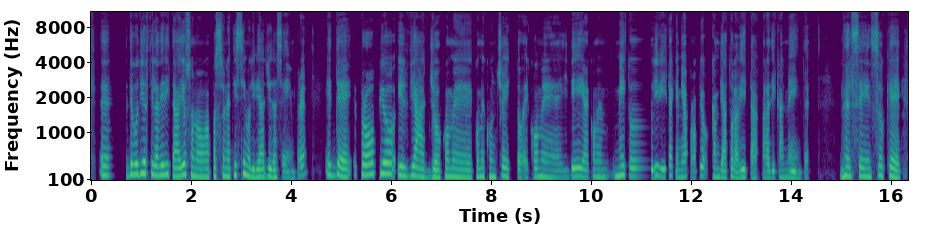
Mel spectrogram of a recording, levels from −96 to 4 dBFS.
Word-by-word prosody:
ehm, 180 -1 0 0.3
devo 200 +4 +4
dirti 215 0 +4
la 180 -1 +4
verità, 185 -3 +3
io 185 +5 +6
sono 155 -5 0
appassionatissimo 175 +4 0
di 150 - +2
viaggi 150 +2 +2
da 145 - +1
sempre 130 - -5 0.3
ed 195 -4 -2
è 155 -6 +4 0.2
proprio 210 +2 +4
il 175 -2 +2
viaggio 150 -4 +2
come 145 -3 -1
come 155 -1 -1
concetto, 155 -1 -3
e 150 - -7
come 145 -3 -4
idea, 150 +3 +1
e 140 - -7
come 150 0 -6
metodo 160 -2 -1
di 160 +6 0
vita 155 +3 -1
che 150 -5 -7
mi 145 +1 -5
ha 150 - +1
proprio 150 +4 -5
cambiato 150 -1 -2
la 155 - -1
vita, 145 +2 -1
radicalmente. 130 -2 -4 0.6
Nel 165 +1 +3
senso 160 +1 -1
che, 155 -5 +2
155 Hz, 145 wpm, -31 LUFS, 145-175 Hz, 0.6 s, io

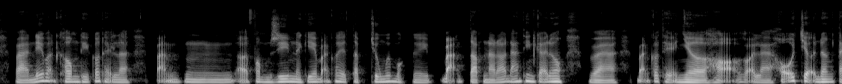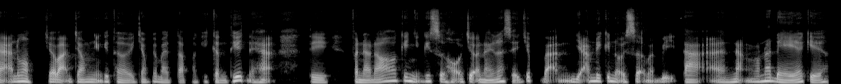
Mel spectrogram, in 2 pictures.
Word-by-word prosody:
Và 95 -2 +2
nếu 130 +10 +3
bạn 165 -1 +1
không 125 -3 +2
thì 120 -1 -1
có 145 - 0
thể 125 -7 -2
là 105 -2 -1 0.3
bạn, 110 - -2
ừm, 110 -1 -1
ở - - -2
phòng 115 -3 -1
gym 125 +1 +4
này 115 - +1
kia, 120 +2 +1
bạn - - -2
có 135 - +1
thể 125 - +2
tập 115 - -5
chung 125 -1 +1
với 135 - +2
một 125 -4 -1
người 100 -2 -3
bạn - - +1
tập - - +2
nào 100 0 +1
đó 110 - +1
đáng 130 +2 +1
tin 150 -3 +4
cậy, 130 -1 0
đúng 130 0 +6
không? - - -15 0.2
Và 95 -2 +1 0.2
bạn - - -1
có 140 - +1
thể 105 -5 -1
nhờ 105 -2 +5
họ 100 +2 +1
gọi 105 - -1
là 100 -2 -1
hỗ 170 - +3
trợ 165 - +3
nâng 120 0 +4
tạ, 125 0 +1
đúng 140 +1 +4
không? 120 -6 -1
Cho - - +1
bạn - - +3
trong 115 0 0
những 110 - -2
cái 125 - -2
thời 100 -2 -2
trong 110 0 -5
cái 125 - -5
bài 100 -3 -3
tập 95 - -5
khi 120 - -12
cần 100 -3 -3
thiết 180 - +4
chẳng 100 - -5
hạn, 100 - 0 0.4
thì 100 -2 -1 0.3
phần 115 - +3
nào 95 - +2
đó 145 +11 +2
cái 165 - +2
những 135 -2 -1
cái 140 - 0
sự - - 0
hỗ 115 +2 -2
trợ 120 - +1
này 100 -1 +1
nó 125 - +3
sẽ 140 - -1
giúp - - -2
bạn - - -3
giảm 150 - +1
đi 150 - +4
cái 155 - -1
nỗi 125 - 0
sợ 115 - +2 0.2
bị - - -4
tạ - - +1 0.3
nặng 120 +3 -1 0.2
nó 155 - +5
đè, 100 -8 +2
á, 120 - +2
kìa. 100 +1 0
115 Hz, 315 wpm, -23 LUFS, 105-130 Hz, 0.4 s, đúng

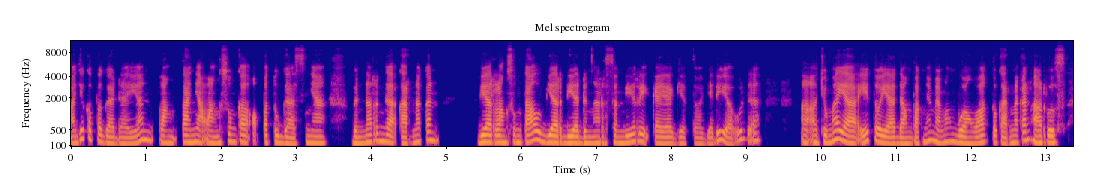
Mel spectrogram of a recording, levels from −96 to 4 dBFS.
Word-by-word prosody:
saja 155 +9 0
ke 240 - 0
Pegadaian, 155 +4 -1
lang 155 -3 -2
tanya 170 0 +3
langsung 160 +4 -2
ke 170 -1 +2
e - - -3
petugasnya, 155 -2 -1 0.4
benar 155 +3 +1
enggak, 185 -5 +2
karena 155 +5 0
kan 215 -1 -1 0.5
biar 170 0 +6
langsung 165 0 0
tahu, 195 +6 +4
biar 165 0 +4
dia 155 0 +4
dengar 155 0 -1
sendiri, 170 +3 0
kayak 145 -1 0
gitu. 140 -1 -6
Jadi, 170 +11 0
iya - - -2
udah, 220 -1 -3 0.6
heeh, 170 0 0
cuma 175 +8 +3
iya 160 -7 +4
itu, 190 +4 +1
iya 150 -3 +3
dampaknya 145 +6 0
memang 180 -1 -1
buang 150 -3 +2
waktu. 165 +1 -1
Karena 155 +3 0
kan 215 +2 +2
harus 160 0 +2
160 Hz, 165 wpm, -24 LUFS, 150-180 Hz, 0.6 s, biar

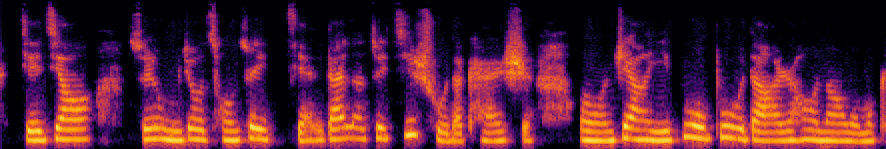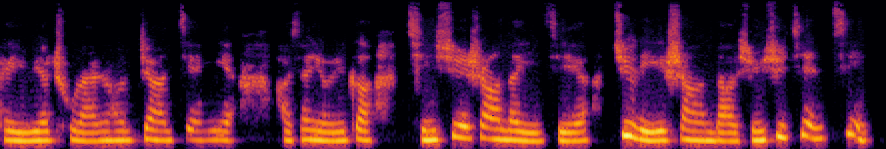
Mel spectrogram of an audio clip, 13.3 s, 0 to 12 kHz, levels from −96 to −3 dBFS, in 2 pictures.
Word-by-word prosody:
结 210 -1 +4
交。 230 +1 +2 0.3
所 230 - 0
以 - - +2
我 240 - 0
们 210 -1 +4
就 230 0 +1
从 210 -1 0
最 235 +1 +3
简 200 +2 -3
单 235 +2 +2
的 245 -2 -5
最 245 0 -1
基 325 +7 +1
础 210 -10 -2
的 - - -2
开 195 0 -4
始， 205 - +1 0.3
呃， 200 -2 +3
这 235 - +4
样 225 -3 +3
一 205 0 +4
步 260 +4 +3
步 250 -1 +1
的。 215 -1 +1 0.2
然 205 +1 0
后 220 0 0
呢， 200 -1 +1
我 190 -1 -1
们 190 +1 -3
可 215 - -6
以 205 - +3
约 205 0 +2
出 215 +2 -7
来， 190 -2 -3
然 205 +1 -2
后 205 - 0
这 240 - -3
样 210 -2 -2
见 210 +1 -9
面， 210 -1 -8 0.3
好 210 - -5
像 220 +3 -3
有 205 -2 +1
一 195 +1 0
个 215 0 -2 0.3
情 215 -1 +2
绪 265 +5 0
上 250 -3 -1
的 210 -1 +2
以 190 -1 0
及 195 0 -2 0.3
距 315 - +6
离 205 -5 +4
上 210 -2 0
的 190 -1 -2
循 205 +2 +1
序 285 +5 +1
渐 275 -3 -3
进。 265 - -4
215 Hz, 270 characters per minute, -19 LUFS, 205-235 Hz, 0.3 s, 距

